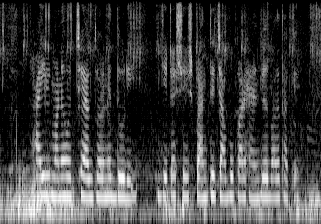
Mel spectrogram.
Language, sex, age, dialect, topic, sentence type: Bengali, female, 18-24, Northern/Varendri, agriculture, statement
